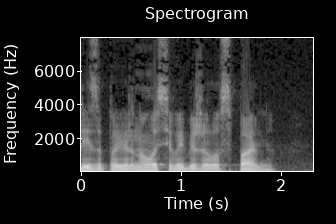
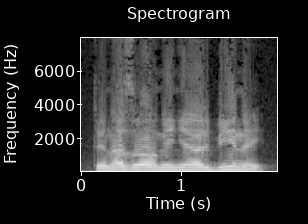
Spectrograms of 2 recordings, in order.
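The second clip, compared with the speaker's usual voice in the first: louder, higher outraged question; indignant girlfriend; 6 semitones higher, 7 dB louder than usual. A narrator's reading. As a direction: challenge him, affronted. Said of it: "возмутилась Элиза".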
